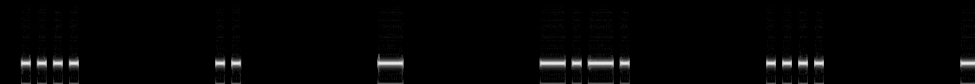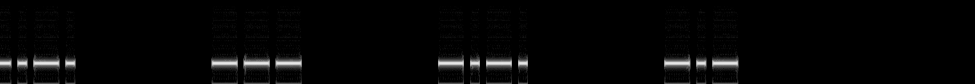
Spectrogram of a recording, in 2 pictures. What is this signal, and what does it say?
Morse code, heard as a keyed tone, about 15 wpm, spaced as for 5 wpm, 1000 Hz. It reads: HITCHCOCK
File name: qotdfiles / 5wpm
